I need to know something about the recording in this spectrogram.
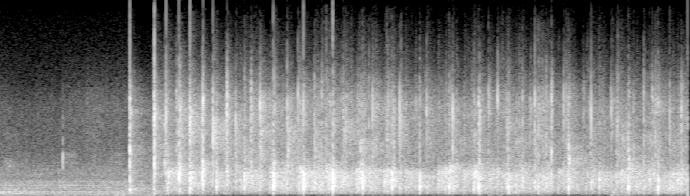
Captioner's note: applause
